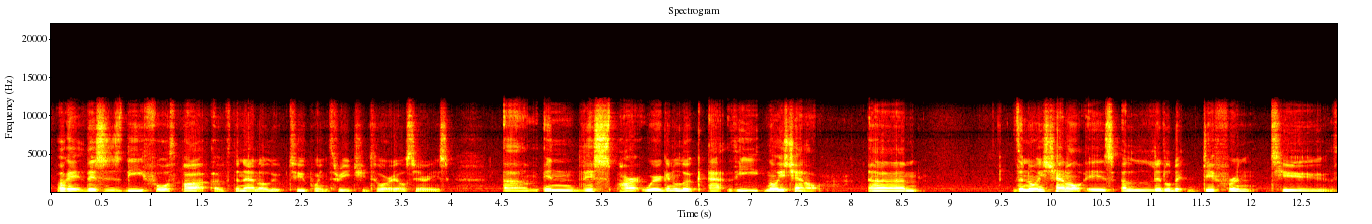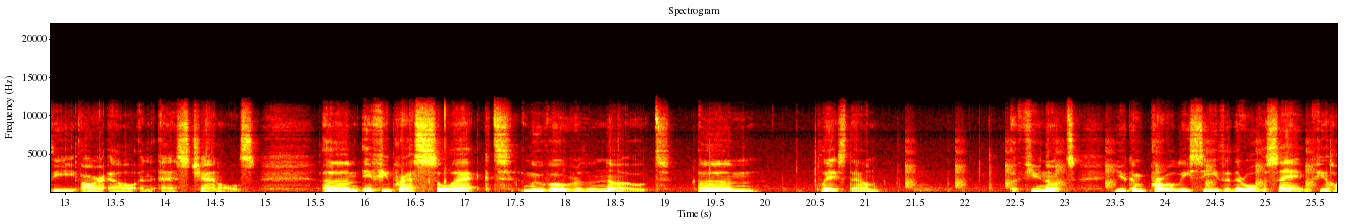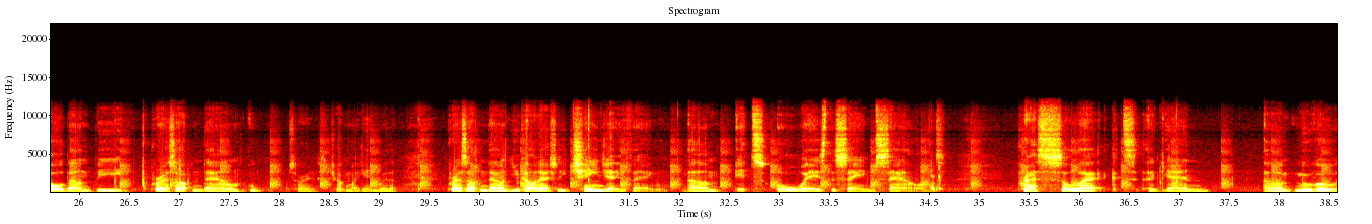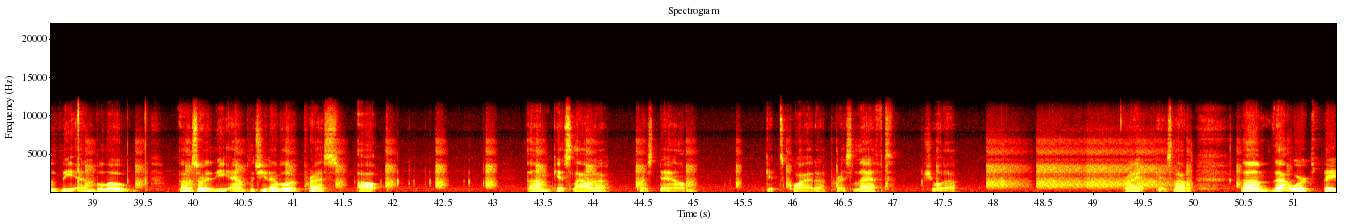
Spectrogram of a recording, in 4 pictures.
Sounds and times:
Speech: 0.0 - 8.7, 9.6 - 15.0, 15.6 - 21.2, 22.4 - 34.7, 35.4 - 41.9, 43.4 - 45.1, 45.7 - 47.7, 49.3 - 51.4.

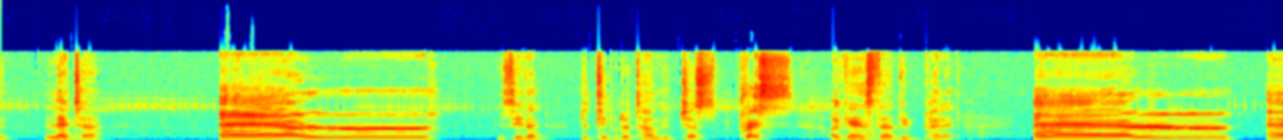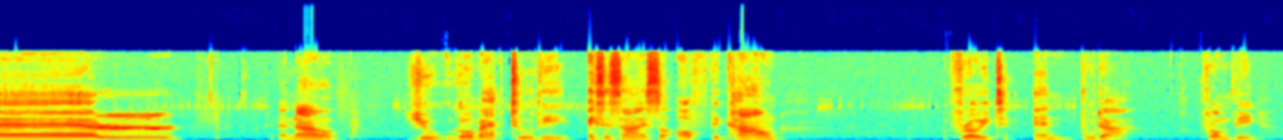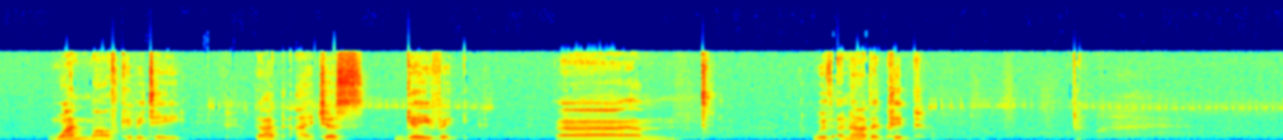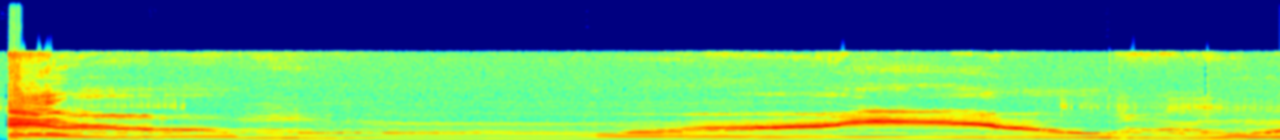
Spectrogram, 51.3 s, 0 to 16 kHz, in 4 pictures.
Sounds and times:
Male singing: 2.2 - 4.4, 10.4 - 14.6, 38.6 - 51.2
Speech: 5.0 - 9.6, 17.0 - 20.7, 22.3 - 24.2, 24.8 - 25.6, 26.2 - 27.6, 28.2 - 30.3, 31.2 - 32.4, 33.8 - 35.0.

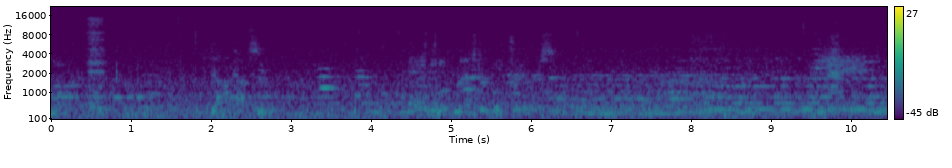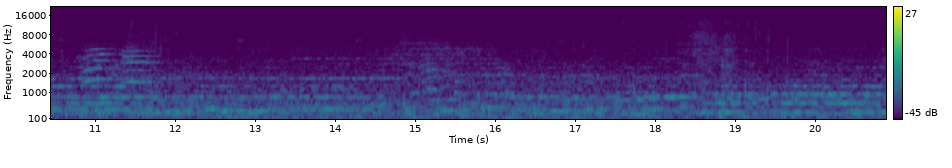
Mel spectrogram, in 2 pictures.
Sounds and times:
Music: 0.0 - 20.8
Speech: 4.4 - 6.3.

